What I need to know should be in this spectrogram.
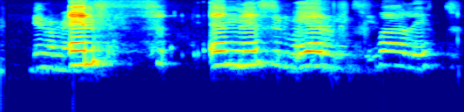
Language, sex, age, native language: Icelandic, female, 10, Polish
